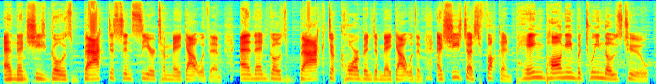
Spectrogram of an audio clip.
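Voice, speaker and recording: A man streaming live while he paints miniatures, chatting casually and swearing freely, with sudden loud bursts of excitement. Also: a little high, a little slow, hardly any pauses, soft background music.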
